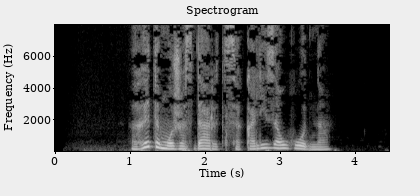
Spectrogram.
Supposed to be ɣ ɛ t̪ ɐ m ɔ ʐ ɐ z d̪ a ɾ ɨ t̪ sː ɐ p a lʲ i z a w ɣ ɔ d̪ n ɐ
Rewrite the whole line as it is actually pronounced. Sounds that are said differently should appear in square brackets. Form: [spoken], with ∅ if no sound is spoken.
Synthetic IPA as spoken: ɣ ɛ t̪ ɐ m ɔ ʐ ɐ z d̪ a ɾ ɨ t̪ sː ɐ [k] a lʲ i z a w ɣ ɔ d̪ n ɐ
